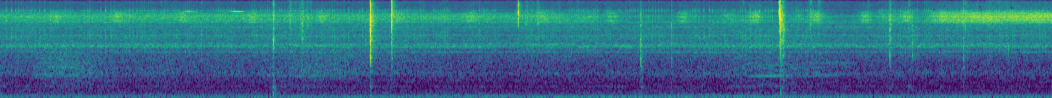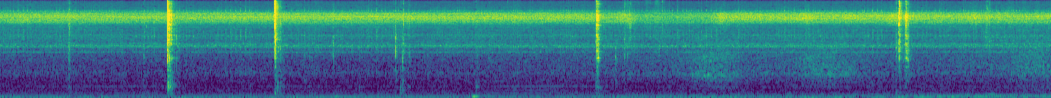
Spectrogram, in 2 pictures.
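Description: A hot air gun blows with a steady rushing hiss.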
